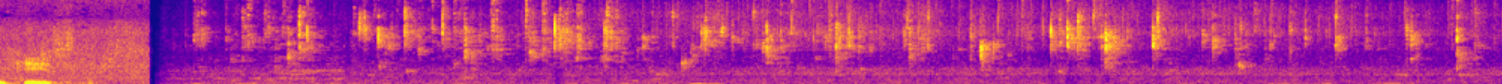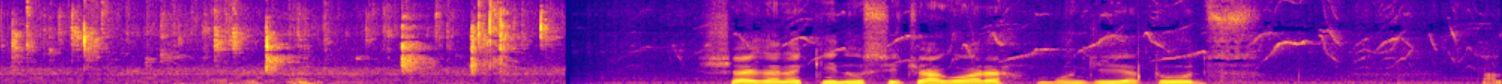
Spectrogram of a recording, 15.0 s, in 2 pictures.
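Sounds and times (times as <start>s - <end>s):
raindrops on wet concrete: 0.4s - 10.4s.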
